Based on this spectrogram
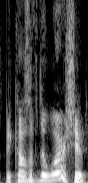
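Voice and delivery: high, loud mocking quote. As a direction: poke fun at the phrase. Mocking synopsis phrase.

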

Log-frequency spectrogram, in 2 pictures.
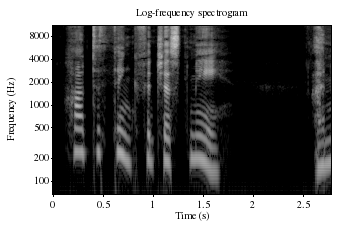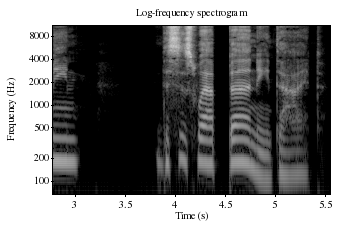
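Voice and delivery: lightly voiced lost young girl. A narrator's reading. Seffi voiced by narrator.

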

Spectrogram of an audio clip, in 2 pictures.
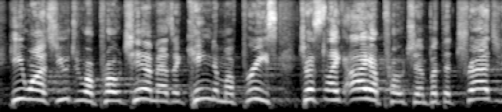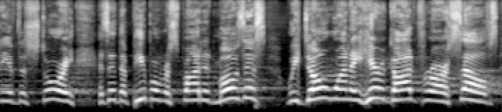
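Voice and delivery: loud, high, urgent sermon voice; preaching at full force. Acted. Preacher urging his congregation not to fear God, at full force. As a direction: preach it out, pleading with the crowd.

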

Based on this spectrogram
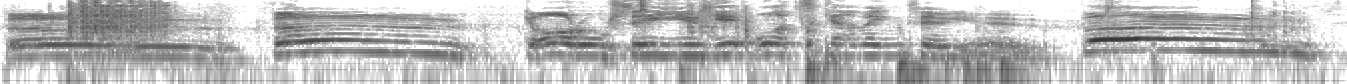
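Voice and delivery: high, jeering crone heckling the prisoner; old hag voice. Acted. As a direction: boo and curse like a creepy old hag. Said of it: "Old hag voice".

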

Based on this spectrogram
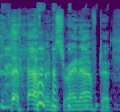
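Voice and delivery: laughing through the words. Real, not acted. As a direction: chuckle while saying it. Describing eerie pause, laughing.

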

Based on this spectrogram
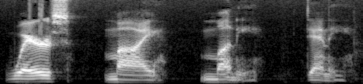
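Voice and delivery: word-by-word threatening demand; slow menace. A narrator's reading. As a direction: draw it out slowly, pausing before the name. Dealer leaning in, demanding money.

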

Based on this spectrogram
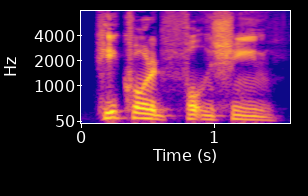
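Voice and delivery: usual speaking voice

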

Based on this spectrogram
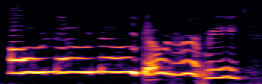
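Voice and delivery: squeaky high mock-pleading clown. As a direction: whine it like a tiny cartoon clown begging. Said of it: "a clown voice going".

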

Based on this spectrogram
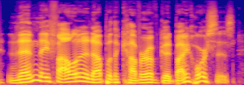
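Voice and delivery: ordinary talk

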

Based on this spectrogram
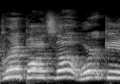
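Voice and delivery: put-on high, loud kid whine; whiny kid. Grandson complaining to grandpa about the ride, high whine. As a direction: whine like a little boy. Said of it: "he's like".

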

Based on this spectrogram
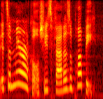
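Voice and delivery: high-pitched wonder; marvelling, voice swooping high; excited cry. A narrator's reading. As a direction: exclaim with delighted amazement. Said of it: "Albert cried".

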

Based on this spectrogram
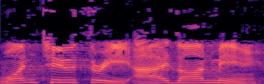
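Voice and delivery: sing-song attention call; kindergarten teacher voice. Shown as a demonstration. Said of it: "I'm probably the only staff member that can get, get away with this".

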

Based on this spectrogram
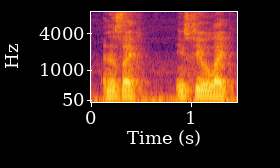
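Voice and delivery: normal talking voice

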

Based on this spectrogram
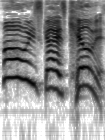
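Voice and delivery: loud, high, laughing delight; cracking up. Real, not acted. Host delighted by a listener's roasting review, cracking up. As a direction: howl it through laughter.

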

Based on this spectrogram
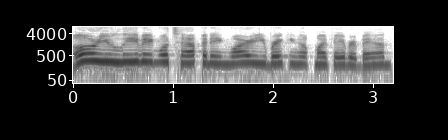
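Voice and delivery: high, anxious fan voice; worried fan. Retold or imitated. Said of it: "very concerned about".

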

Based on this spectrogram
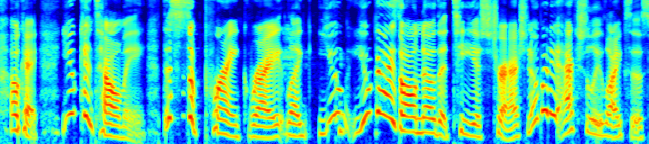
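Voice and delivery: high, loud, insistent disbelief; mock incredulity. Ted protests to Roy after sipping tea, exaggerated incredulity. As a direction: play it as exposing a prank, pitch jumping up.

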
